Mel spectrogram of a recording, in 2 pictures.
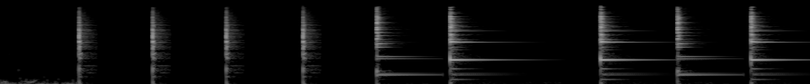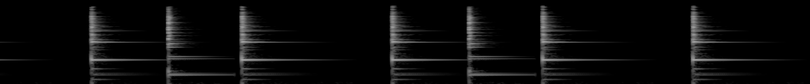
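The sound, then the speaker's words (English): A gankogui double bell plays a repeating rhythmic pattern alone, bright, its sharp metallic strikes alternating between a lower and a higher ringing tone after a few quick, dry taps; this is the gankogui part that complements the timeline bell pattern. “The next part is the gonkogui, which complements the timeline.”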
